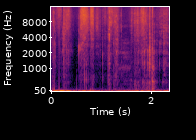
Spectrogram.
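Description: Paper dollar bills and a paper cash envelope rustling and crinkling as they are handled, a quick run of crisp crackles, loudest just after the start.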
